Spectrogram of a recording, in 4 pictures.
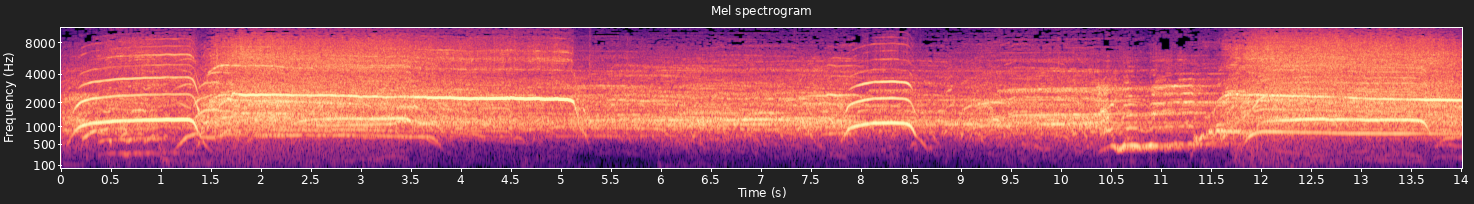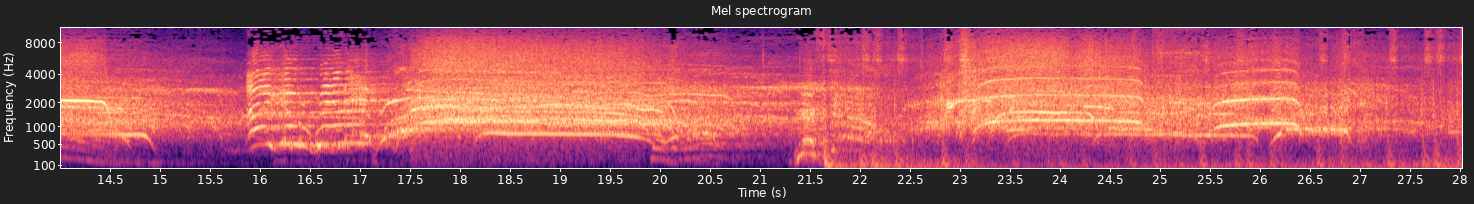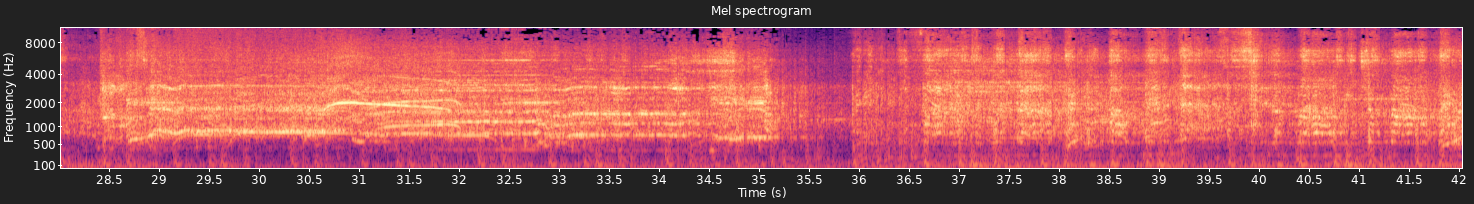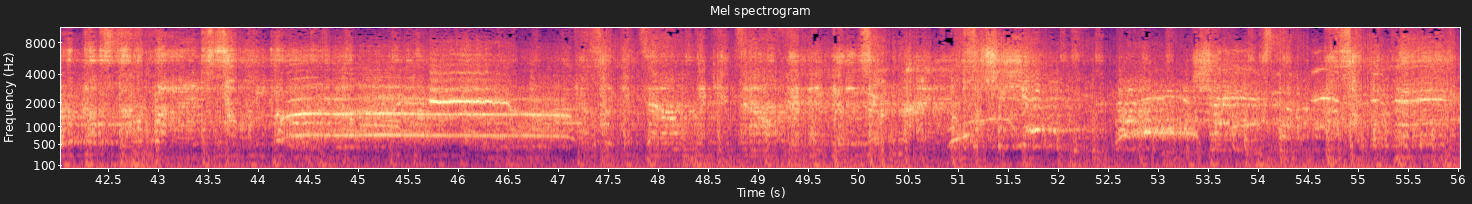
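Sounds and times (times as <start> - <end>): dance pop music with singing: 0.0 - 5.2, 7.7 - 56.0
audience cheering: 0.0 - 36.0, 36.6 - 48.2, 48.9 - 56.0.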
